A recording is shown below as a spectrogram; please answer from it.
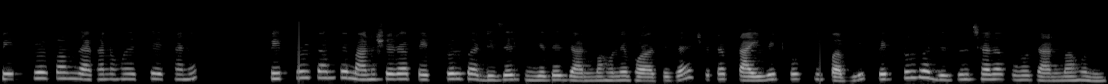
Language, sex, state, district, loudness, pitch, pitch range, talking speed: Bengali, female, West Bengal, Kolkata, -31 LUFS, 235 Hz, 200-255 Hz, 145 wpm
